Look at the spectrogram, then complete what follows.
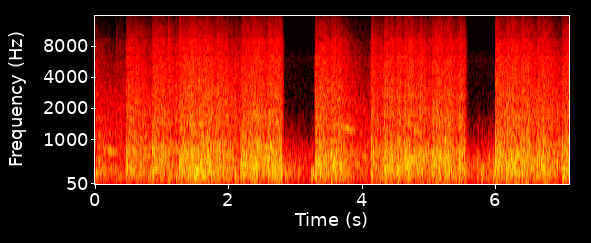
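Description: Fireworks and firecrackers going off in a dense, loud crackle with repeated sudden bangs. The sound drops out briefly twice, about three seconds in and again near six seconds.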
